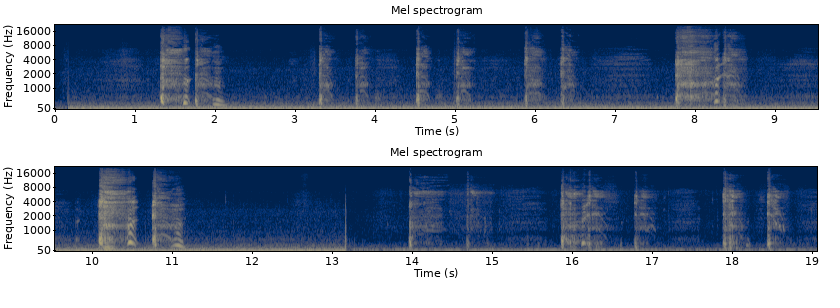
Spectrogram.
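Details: Coughing after walking dogs in the rain: repeated harsh coughs and throat clearing in short bursts, about a dozen over nearly twenty seconds, with steady outdoor background noise.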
